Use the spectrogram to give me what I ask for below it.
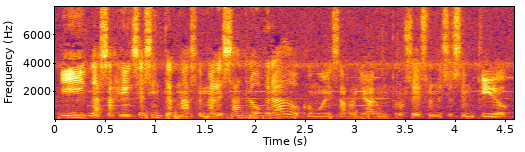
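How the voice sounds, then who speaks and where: A man working in humanitarian health, giving a measured explanatory talk full of fillers and questions he answers himself. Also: medium pitch, over a noisy crowd.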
